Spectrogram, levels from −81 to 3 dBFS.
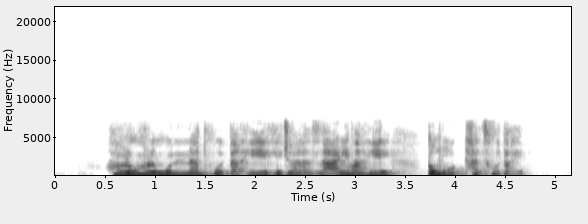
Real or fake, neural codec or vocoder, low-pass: fake; codec, 24 kHz, 3 kbps, HILCodec; 7.2 kHz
